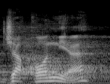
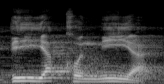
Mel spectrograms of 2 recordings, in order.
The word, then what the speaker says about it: diakonia: See, you don't pronounce it that jakonia. Gagalit yung mga Greeks kapag narinig na yan. But you say diakonia.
